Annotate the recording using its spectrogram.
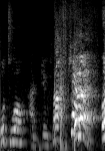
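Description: Excited voices of several people talking over each other, with one sharp smack a little over a second in.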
